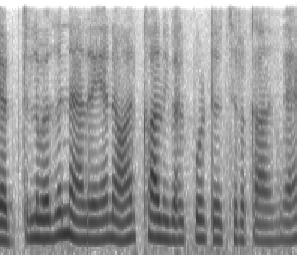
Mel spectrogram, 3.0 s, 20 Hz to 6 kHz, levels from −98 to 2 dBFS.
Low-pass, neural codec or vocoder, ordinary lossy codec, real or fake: 5.4 kHz; codec, 16 kHz in and 24 kHz out, 0.6 kbps, FocalCodec, streaming, 2048 codes; none; fake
